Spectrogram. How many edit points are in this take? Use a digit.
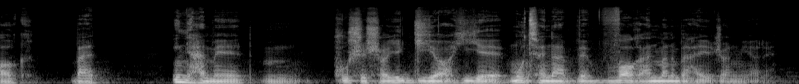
0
